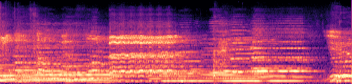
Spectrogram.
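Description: Musical theatre singing: male voices holding long notes of a show tune over musical accompaniment. The sound dips briefly near the end, then a new loud held chord begins.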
